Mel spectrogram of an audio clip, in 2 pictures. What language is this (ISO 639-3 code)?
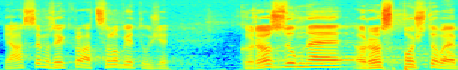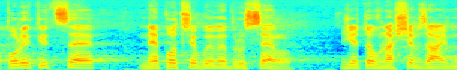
ces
